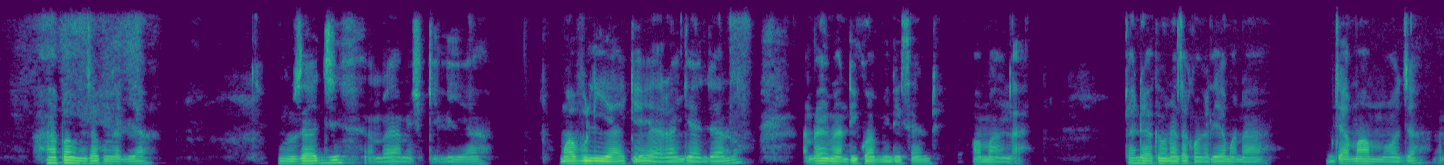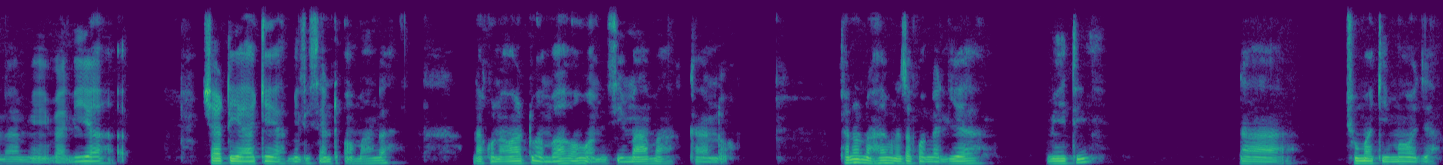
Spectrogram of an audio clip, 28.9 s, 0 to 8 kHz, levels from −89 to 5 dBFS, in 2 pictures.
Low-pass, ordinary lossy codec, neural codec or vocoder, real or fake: 7.2 kHz; Opus, 64 kbps; none; real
